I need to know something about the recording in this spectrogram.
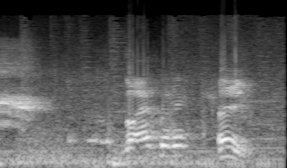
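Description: A short bird call right at the start, followed by two brief bits of speech.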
